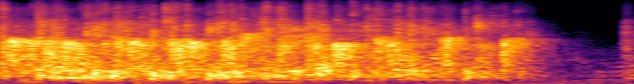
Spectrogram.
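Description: Applause from a classroom group of externship students, dense steady clapping from many hands, fairly close and loud, thinning out toward the end.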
